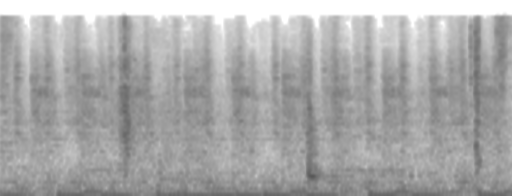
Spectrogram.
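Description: A generator crackles with sparking noises.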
